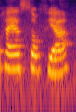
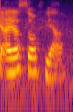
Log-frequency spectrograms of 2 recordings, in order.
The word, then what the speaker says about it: Hagia Sophia: In Turkey, we say Hagia Sophia.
